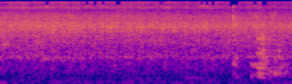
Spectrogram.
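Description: Turkey berries and onions sizzle while frying in a pan, a steady close crackling hiss with a brief stirring scrape near the end and no talk.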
